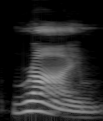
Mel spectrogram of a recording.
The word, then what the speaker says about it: rhyme: so in the word rhyme the H the H in rhyme is silent the H in vehle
